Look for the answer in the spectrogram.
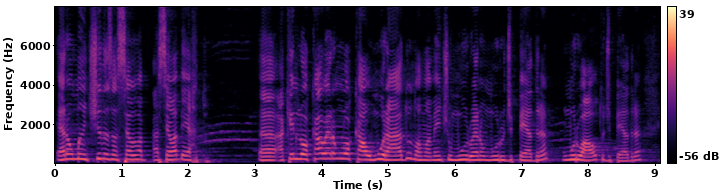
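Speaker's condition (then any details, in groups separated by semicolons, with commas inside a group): No condition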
